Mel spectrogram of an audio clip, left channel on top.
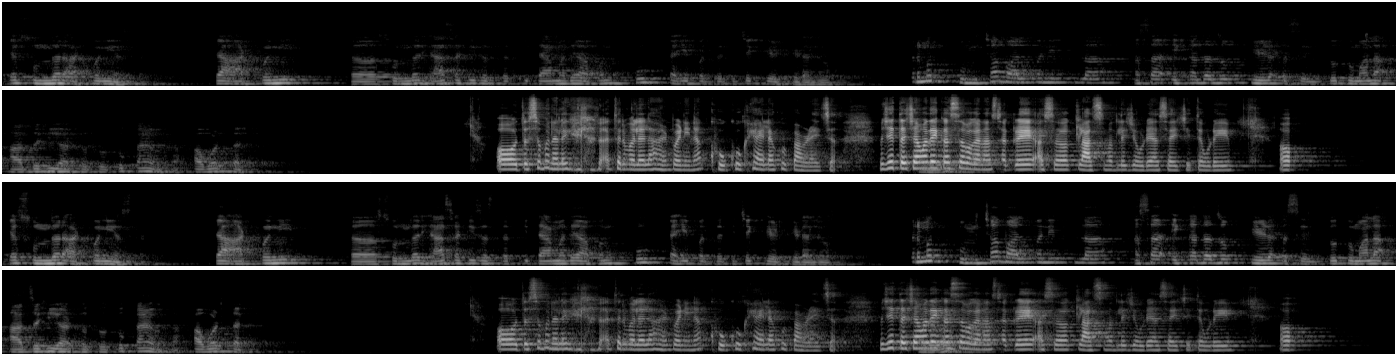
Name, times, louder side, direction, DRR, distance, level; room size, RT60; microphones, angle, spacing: voice 1, 0.1-1.3 2.1-2.9 3.5-8.3 9.1-11.0 11.3-15.5 15.9-16.3 23.1-23.5, right 2 dB, 55° right, 7 dB, 1.5 m, -39 dB
voice 2, 18.6-26.8, left 6 dB, 40° left, 14 dB, 0.6 m, -27 dB
21.0 x 7.1 x 7.4 m, 1.2 s
head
